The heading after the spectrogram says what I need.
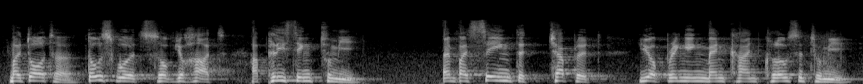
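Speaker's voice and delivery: gentle reading of Jesus' words; devotional reading. Acted. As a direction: read it like a loving reply. Reads Jesus' words from diary.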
